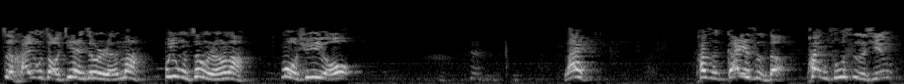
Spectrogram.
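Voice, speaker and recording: Man acting as a furious high priest. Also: unhurried, long pauses. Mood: outraged. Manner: shouting outraged accusations. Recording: dull lo-fi recording.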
